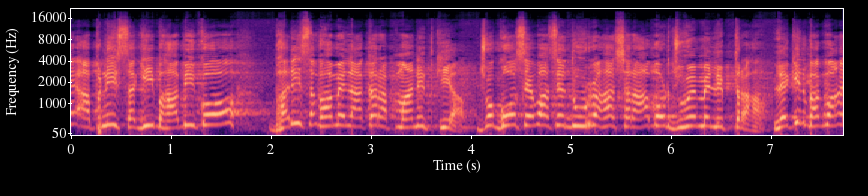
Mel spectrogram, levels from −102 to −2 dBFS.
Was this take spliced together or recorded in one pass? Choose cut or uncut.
cut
